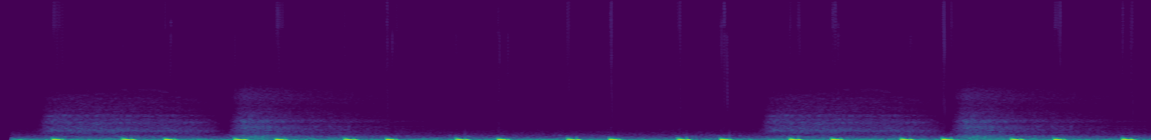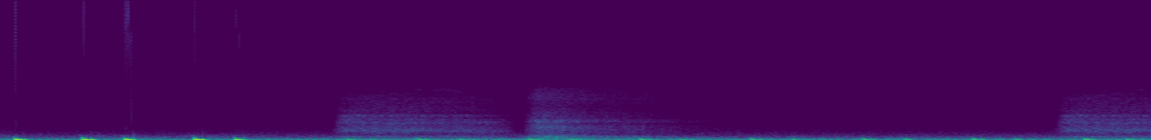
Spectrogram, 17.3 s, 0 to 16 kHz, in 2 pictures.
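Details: Mitral regurgitation: regular heartbeat about 72 a minute with a low pansystolic murmur filling systole, best heard with the stethoscope diaphragm at the cardiac apex, may radiate to the axilla, not to the carotids.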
